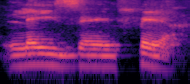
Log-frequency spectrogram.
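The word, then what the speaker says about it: laissez-faire: right of laser fair that is the pronunciation remember that lazy fair that the look says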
